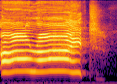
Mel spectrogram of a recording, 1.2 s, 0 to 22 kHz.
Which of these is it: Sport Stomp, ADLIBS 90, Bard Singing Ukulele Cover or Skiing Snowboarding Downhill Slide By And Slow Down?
ADLIBS 90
